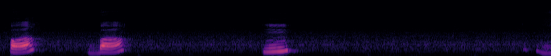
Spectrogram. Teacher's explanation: sounds produced with two lips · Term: bilabial sounds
